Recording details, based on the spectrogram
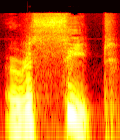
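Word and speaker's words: receipt: सो forehead, विक्चुअल्स, रिसीट, अब देखो वही रिसीट यहां पे आ गया, पी साइलेंट है, सैमन, अपोसल, शेफर्ड, स्वॉर्ड,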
